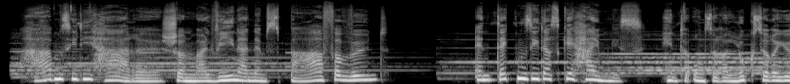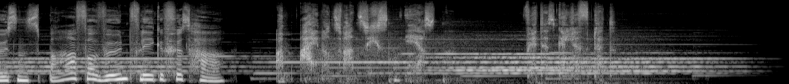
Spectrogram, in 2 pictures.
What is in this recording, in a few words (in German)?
Werbung Spa; Sprecherdatenbank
